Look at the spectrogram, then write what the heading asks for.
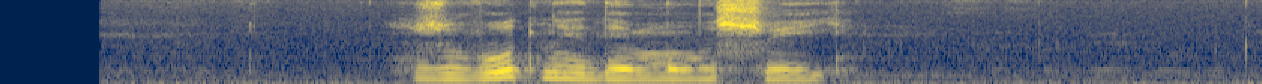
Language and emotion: Russian, neutral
